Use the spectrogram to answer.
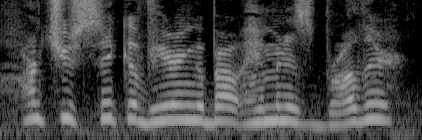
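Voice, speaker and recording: A high, youthful voice of a brash boy who thinks himself a god, in a video game. He is defiant and petulant, with clear noise behind him. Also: racing. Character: cocky, petulant young demigod boy. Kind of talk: video game character acting.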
